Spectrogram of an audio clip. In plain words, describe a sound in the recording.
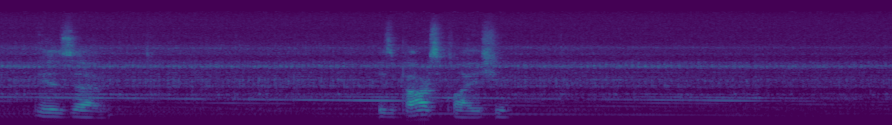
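An electric motor hums with a steady high whine.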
